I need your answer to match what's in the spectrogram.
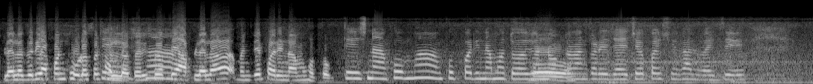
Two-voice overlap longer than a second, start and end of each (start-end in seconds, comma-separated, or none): none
